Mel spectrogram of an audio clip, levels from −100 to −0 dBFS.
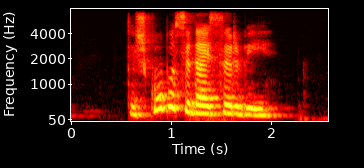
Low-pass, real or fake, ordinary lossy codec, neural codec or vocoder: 7.2 kHz; fake; none; codec, 16 kHz, 6 kbps, DAC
